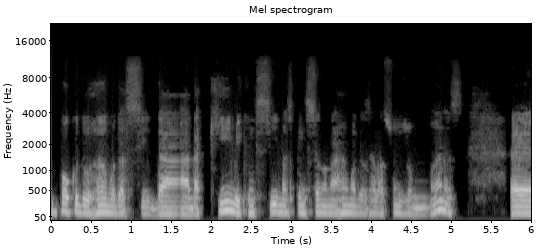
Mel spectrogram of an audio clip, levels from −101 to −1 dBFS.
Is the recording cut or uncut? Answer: uncut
